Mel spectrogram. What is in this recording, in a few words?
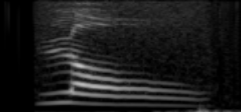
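"lou4", Cantonese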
